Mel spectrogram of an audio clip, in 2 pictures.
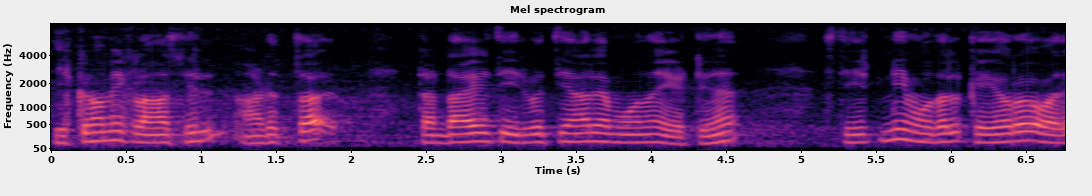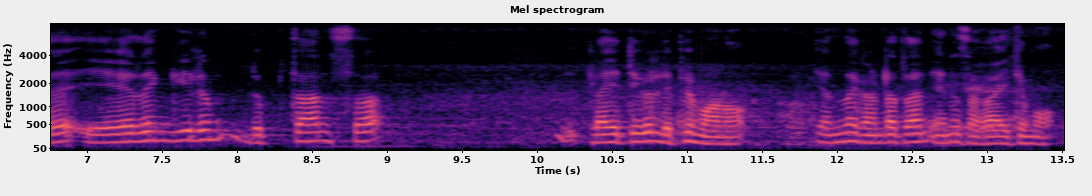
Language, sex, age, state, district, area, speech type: Malayalam, male, 60+, Kerala, Idukki, rural, read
